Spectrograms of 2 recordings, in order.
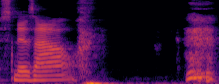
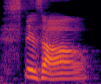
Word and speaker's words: Snizow: Nobody could pronounce my name before. Snizow. Snizow. Like how it's said.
